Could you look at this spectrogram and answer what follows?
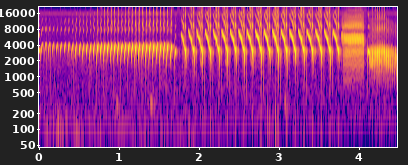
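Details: Canary master song for training young canaries, long chirping 'cuit cuit' rolling style: a buzzy, steady high trill for almost two seconds, then about twenty fast repeated upslurred chirps, ending in short buzzy bursts.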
